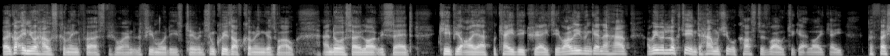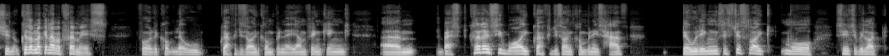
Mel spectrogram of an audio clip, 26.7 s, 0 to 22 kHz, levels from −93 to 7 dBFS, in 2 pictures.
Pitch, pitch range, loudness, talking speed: 120 Hz, 105-135 Hz, -18 LUFS, 210 wpm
